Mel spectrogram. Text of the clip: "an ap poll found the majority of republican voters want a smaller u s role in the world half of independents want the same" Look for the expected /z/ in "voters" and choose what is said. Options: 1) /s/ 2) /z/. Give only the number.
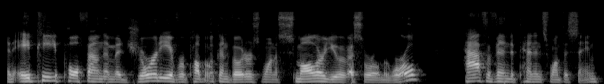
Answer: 2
